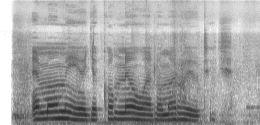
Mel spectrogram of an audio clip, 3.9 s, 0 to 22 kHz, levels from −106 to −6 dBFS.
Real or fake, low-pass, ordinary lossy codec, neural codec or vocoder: real; none; none; none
